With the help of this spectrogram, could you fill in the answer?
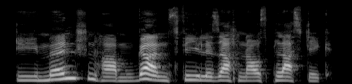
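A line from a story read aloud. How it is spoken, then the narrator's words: Booming voice. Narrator (German): sagte Direktor Tombel gerade mit seiner dröhnenden Stimme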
